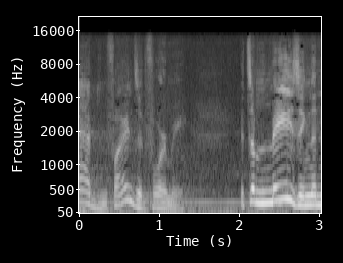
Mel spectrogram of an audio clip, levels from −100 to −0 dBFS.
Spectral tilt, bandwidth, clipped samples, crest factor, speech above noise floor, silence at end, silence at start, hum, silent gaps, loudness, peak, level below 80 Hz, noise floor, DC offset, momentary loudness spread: -5 dB/octave; 15 kHz; under 0.1%; 14 dB; 23 dB; 0 s; 0 s; none; none; -22 LUFS; -8 dBFS; -48 dBFS; -44 dBFS; under 0.1%; 17 LU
